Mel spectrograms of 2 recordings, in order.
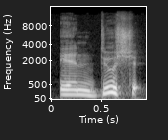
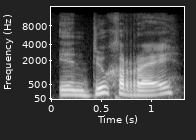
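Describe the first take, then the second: First: The c is said as a ch sound. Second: The c is said as a hard k sound. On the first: This is the church pronunciation. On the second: This is the classical pronunciation.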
